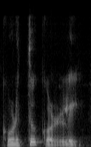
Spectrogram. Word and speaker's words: ಕುಳಿತುಕೊಳ್ಳಿ: So this la sound has to be properly pronounced. Okay, so that's why we have two dots here at the bottom of L, that is la. It is ಕುಳಿತುಕೊಳ್ಳಿ.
